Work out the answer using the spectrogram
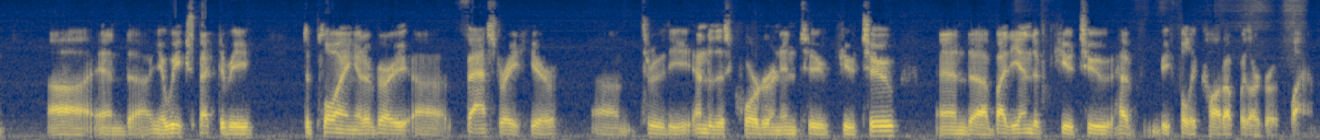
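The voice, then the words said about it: Rich, smooth radio-style voice. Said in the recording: “you got a great radio voice.”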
